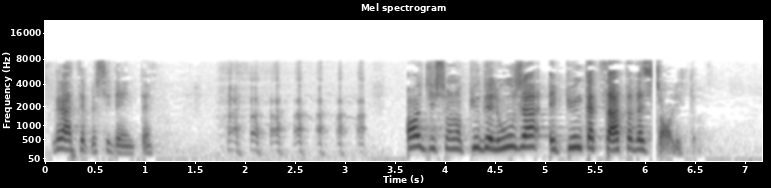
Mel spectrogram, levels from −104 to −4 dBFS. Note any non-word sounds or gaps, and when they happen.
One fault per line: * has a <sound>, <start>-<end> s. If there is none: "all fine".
* has a laugh, 1.7-3.3 s
* has a dropout, 6.1-6.1 s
